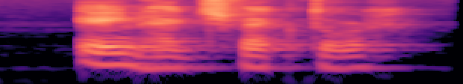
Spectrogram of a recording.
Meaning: unit vector (vector with length 1)
- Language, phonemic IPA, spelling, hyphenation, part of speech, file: Dutch, /ˈeːn.ɦɛi̯tsˌfɛk.tɔr/, eenheidsvector, een‧heids‧vec‧tor, noun, Nl-eenheidsvector.ogg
